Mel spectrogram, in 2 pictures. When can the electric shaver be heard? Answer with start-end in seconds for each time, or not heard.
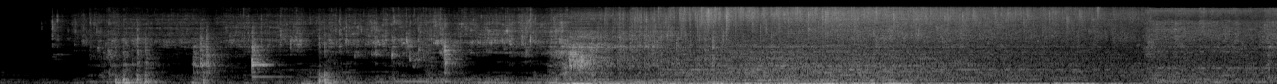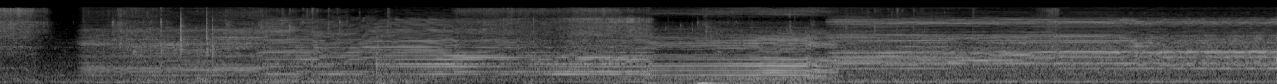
13.5-25.4.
